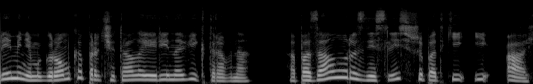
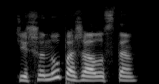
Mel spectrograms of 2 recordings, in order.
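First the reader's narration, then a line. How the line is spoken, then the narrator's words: Stern request. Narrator (Russian): строго попросила Ирина Викторовна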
